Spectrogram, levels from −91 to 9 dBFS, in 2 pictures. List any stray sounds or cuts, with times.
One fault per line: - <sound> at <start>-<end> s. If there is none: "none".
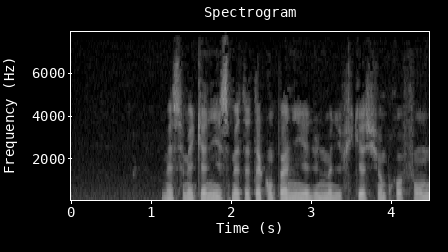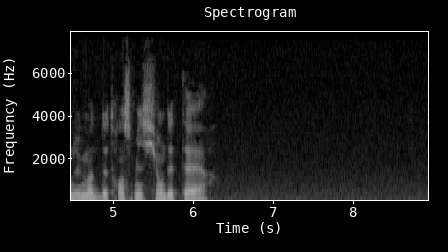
none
